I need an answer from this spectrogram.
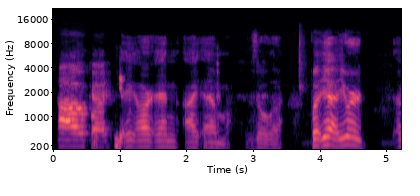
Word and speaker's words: Arnim Zola: I'm gonna say this wrong, but is it Armadzola? Can you say that again? I'm not sure how to say it. It's like Armanzola or something like that. I'll take that. It's close enough. It's Arnim Zola.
